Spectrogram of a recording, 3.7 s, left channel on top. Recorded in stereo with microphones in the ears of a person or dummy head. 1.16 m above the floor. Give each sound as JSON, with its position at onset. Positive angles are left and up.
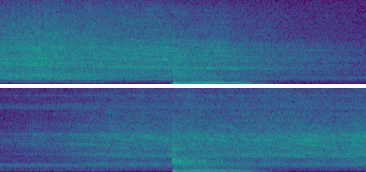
{"t": 1.7, "sound": "an explosion", "side_deg": -30, "distance_m": 3.5}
